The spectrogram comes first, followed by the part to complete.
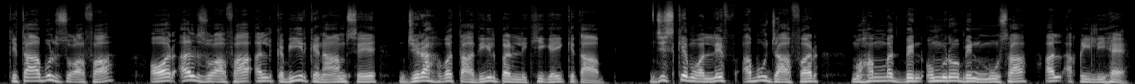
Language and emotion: Urdu, neutral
